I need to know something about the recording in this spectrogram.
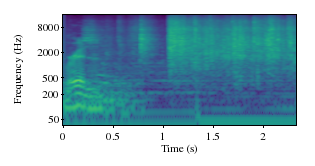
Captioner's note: paper crumpling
